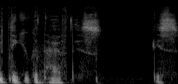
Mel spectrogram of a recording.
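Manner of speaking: breathy, whispered put-on Spanish accent. Voicing a character in a joke bit, Spanish accent. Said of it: "She's Spanish again".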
